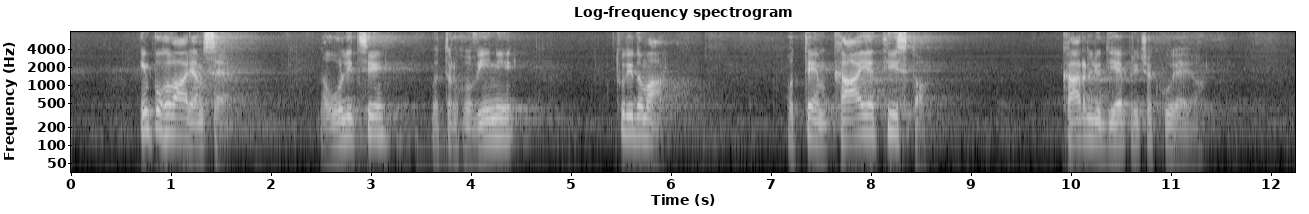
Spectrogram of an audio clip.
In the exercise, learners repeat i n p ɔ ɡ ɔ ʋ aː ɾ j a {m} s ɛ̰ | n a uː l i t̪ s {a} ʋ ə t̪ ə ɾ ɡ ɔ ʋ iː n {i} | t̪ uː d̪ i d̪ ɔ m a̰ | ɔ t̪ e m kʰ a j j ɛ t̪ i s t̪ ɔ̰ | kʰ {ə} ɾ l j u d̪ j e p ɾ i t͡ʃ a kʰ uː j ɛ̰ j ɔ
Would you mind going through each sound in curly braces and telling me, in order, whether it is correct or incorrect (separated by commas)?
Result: correct, incorrect, correct, incorrect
